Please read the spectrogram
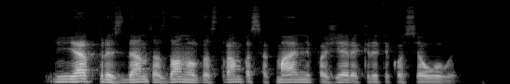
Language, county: Lithuanian, Šiauliai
